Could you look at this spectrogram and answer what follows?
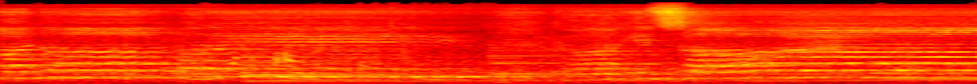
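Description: Mixed-voice choir singing held chords, the notes changing every second or so, with a short hiss a little after four seconds in.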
